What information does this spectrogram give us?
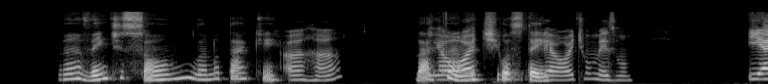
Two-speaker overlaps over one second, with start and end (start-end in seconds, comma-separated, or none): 4.2-5.7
